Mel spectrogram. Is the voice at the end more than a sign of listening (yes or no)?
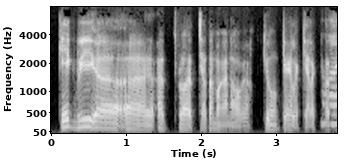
yes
